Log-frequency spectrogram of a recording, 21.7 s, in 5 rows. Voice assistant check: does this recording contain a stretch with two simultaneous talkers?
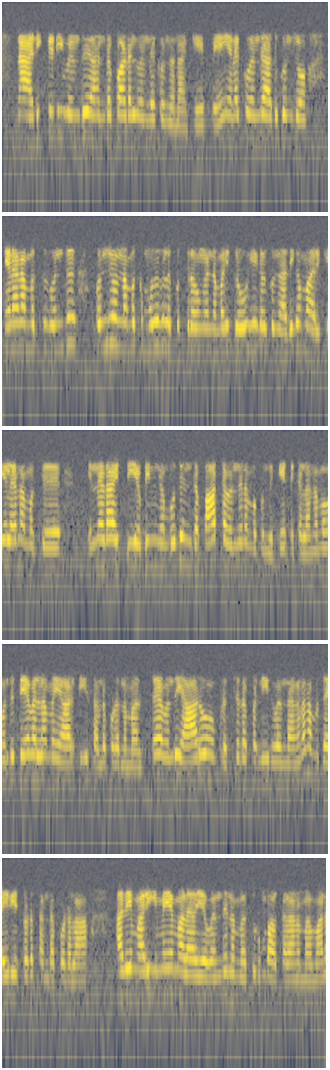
No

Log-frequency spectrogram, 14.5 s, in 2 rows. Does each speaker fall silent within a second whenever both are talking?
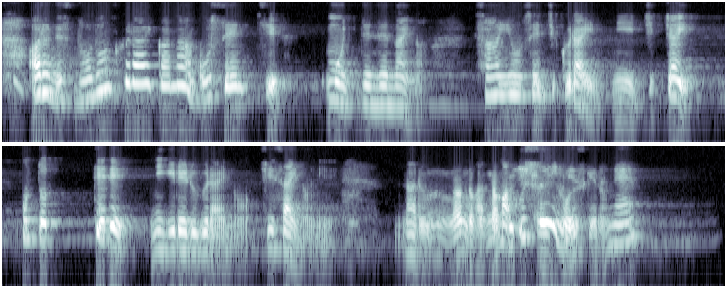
No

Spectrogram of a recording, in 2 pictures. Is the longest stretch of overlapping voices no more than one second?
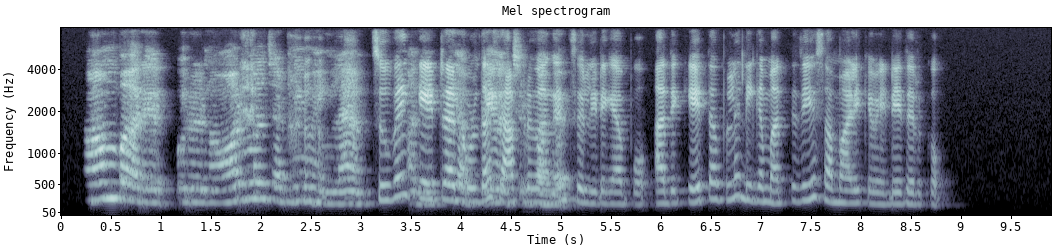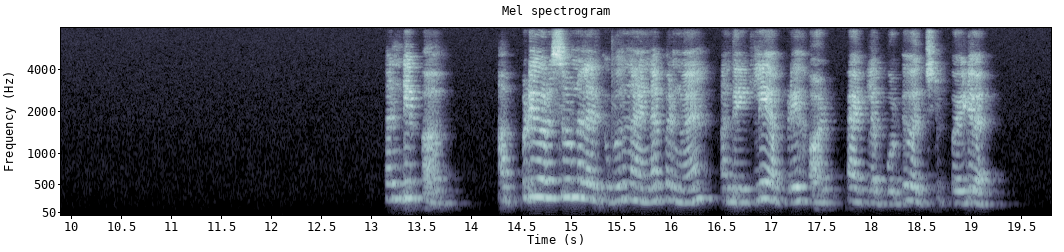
No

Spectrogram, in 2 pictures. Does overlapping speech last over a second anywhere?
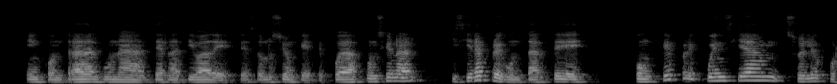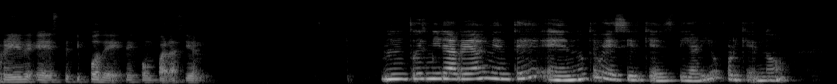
No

